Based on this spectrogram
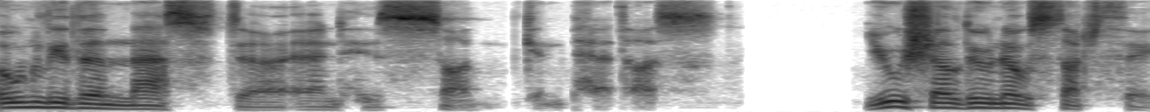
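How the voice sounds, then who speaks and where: A booming, put-on character voice at a fairly slow pace. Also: man, medium pitch for a man. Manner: stern, authoritative.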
